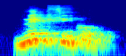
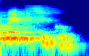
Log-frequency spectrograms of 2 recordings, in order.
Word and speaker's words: México: otra palabra muy conocida México no México México porque estaba diciendo a esa otra pronunciación entonces la x no es necesariamente o puede ser esa j Bueno ahora cuando nosotros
